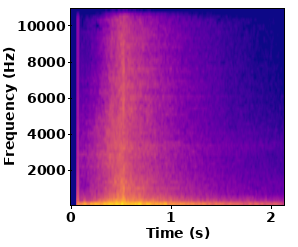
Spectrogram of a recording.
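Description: Loud whoosh sound effect for a logo intro. It hits suddenly at the start with a deep rumble, sweeps to its peak about half a second in, then fades away over the next second and a half.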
